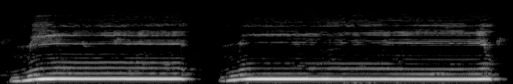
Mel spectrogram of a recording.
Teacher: اب کیا ہے؟ میم، یہ دونوں ہونٹوں کے خشک، یعنی کہ دونوں ہونٹوں کے جو یہ سوکھا والا خشک والا حصہ ہوتا ہے وہاں سے ادا ہوتا ہے۔ میم، یہ بھی حروف مدات میں سے، لہٰذا اس کو بھی 5 انگلی کھینچ کے پڑھیں گے۔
